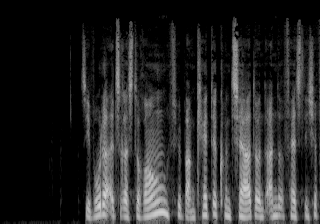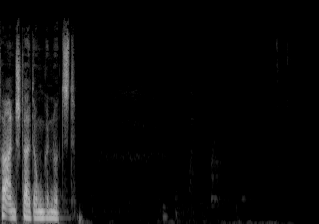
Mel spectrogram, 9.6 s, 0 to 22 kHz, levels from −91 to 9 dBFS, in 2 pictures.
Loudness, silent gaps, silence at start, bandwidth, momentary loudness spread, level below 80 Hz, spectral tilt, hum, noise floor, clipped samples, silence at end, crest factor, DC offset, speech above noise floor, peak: -20 LUFS; none; 1.25 s; 15.5 kHz; 9 LU; -62 dBFS; -5 dB/octave; none; -84 dBFS; under 0.1%; 3.7 s; 20 dB; under 0.1%; 64 dB; -2 dBFS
